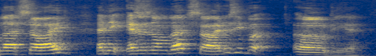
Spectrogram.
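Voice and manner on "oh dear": ordinary talk, nothing marked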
